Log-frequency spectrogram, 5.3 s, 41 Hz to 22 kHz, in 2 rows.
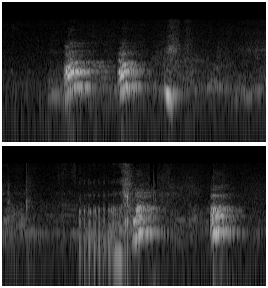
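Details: A 13-pound male Shih Tzu barks at the computer in clipped, yappy, fairly high bursts, three close together, then more after a pause, with a person speaking faintly between barks.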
